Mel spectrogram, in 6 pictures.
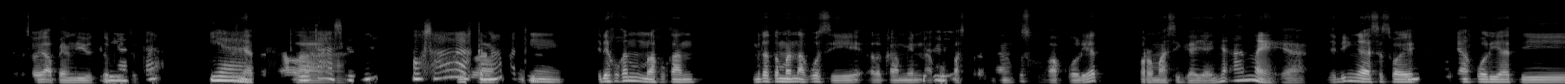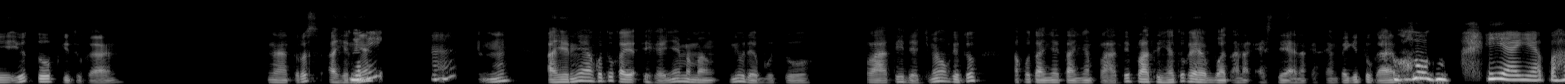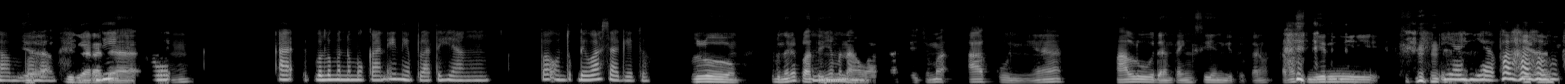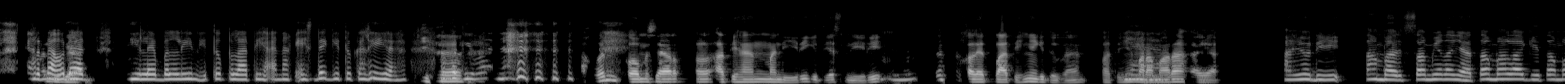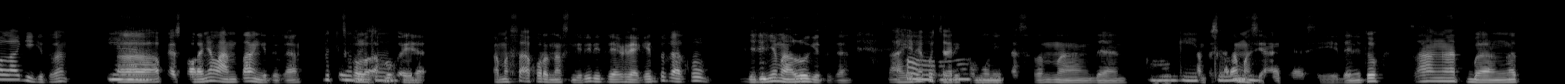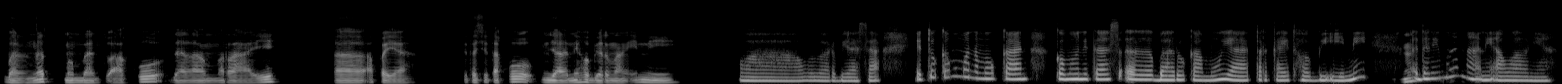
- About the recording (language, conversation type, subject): Indonesian, podcast, Apa tipsmu agar tidak cepat menyerah saat mempelajari hobi baru?
- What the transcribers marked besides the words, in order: other background noise; laughing while speaking: "Oh"; tapping; stressed: "akunya"; laugh; laughing while speaking: "paham"; laugh; laughing while speaking: "kali, ya? Apa"; laughing while speaking: "Iya"; laugh; "latihan" said as "atihan"; put-on voice: "Ayo, ditambah d staminanya! Tambah lagi, tambah lagi!"; chuckle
